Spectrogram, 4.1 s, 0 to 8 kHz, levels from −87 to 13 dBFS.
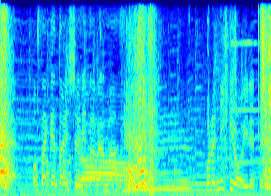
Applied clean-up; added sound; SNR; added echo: none; Zipper (clothing); -3 dB; none.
